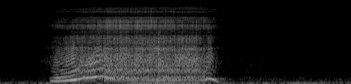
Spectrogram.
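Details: Very loud snoring during sleep: one loud, rough, rattling breath of about a second and a half, then quiet room noise; a single heavy snore.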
